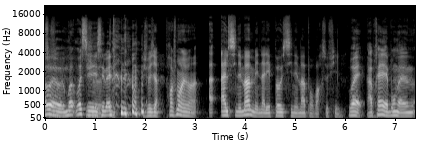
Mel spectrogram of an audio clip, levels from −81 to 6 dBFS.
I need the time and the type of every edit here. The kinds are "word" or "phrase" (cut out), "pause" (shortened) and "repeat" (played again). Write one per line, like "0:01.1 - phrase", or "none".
0:03.7 - word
